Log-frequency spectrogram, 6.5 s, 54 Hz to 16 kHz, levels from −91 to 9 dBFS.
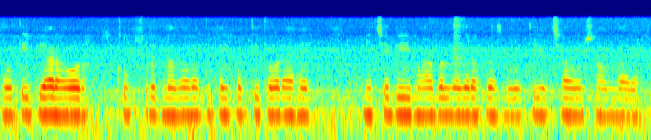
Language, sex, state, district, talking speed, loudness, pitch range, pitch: Hindi, male, Rajasthan, Bikaner, 195 wpm, -17 LUFS, 150-155 Hz, 150 Hz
